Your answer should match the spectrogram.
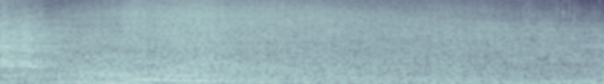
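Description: Science-fiction sound effect of a small starship being pulled in by a tractor beam: a deep, steady rumble that swells about a second in and then settles. A short falling tone sounds at the very start.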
